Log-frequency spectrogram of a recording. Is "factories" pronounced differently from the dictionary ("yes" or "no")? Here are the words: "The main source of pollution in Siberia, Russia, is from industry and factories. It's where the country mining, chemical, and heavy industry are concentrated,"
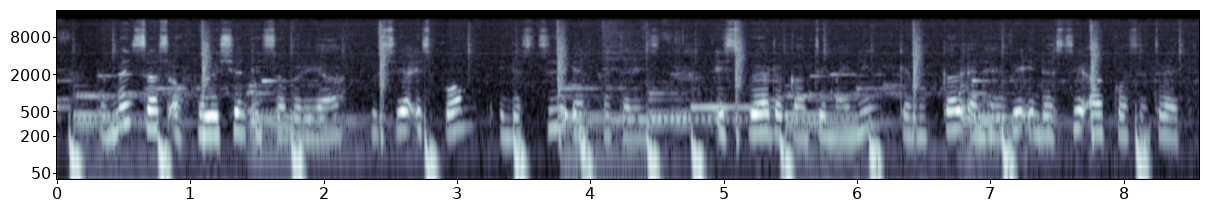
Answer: yes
